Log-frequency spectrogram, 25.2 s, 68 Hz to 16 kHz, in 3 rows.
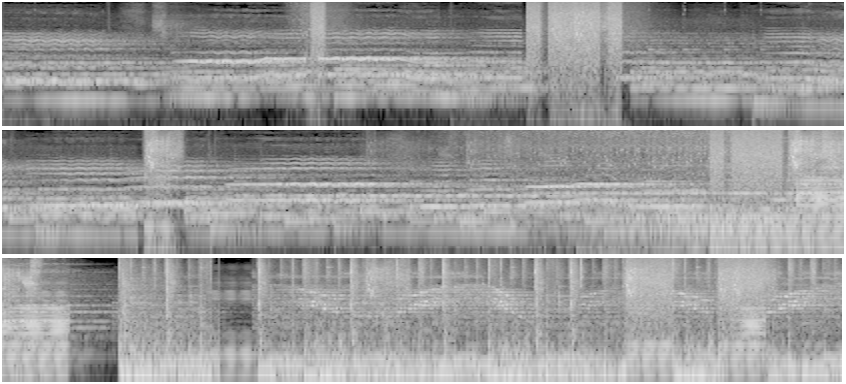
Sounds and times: Music: 0:00.0 - 0:25.2.

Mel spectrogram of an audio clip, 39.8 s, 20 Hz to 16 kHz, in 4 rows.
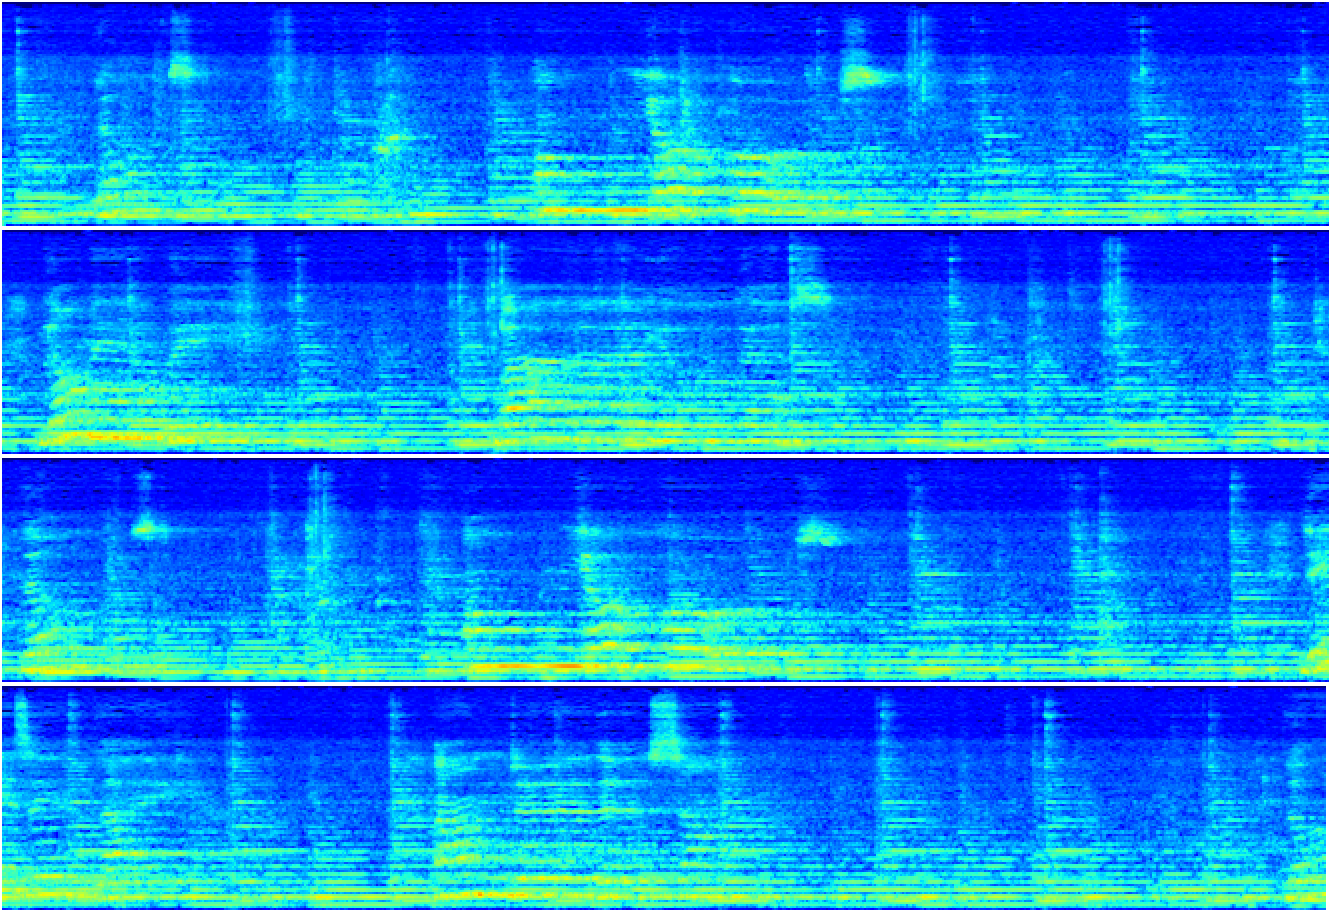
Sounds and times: Music: 0:00.0 - 0:39.7.

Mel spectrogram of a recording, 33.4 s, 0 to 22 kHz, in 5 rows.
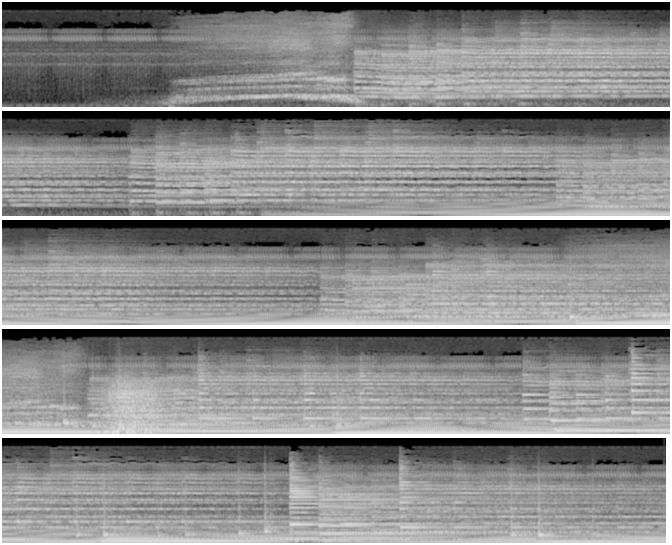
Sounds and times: Music: 0:03.6 - 0:33.3.

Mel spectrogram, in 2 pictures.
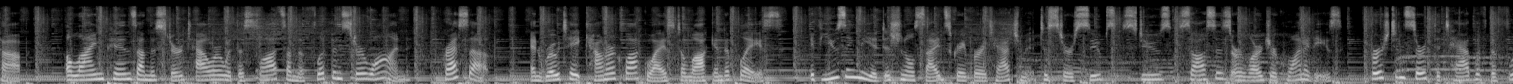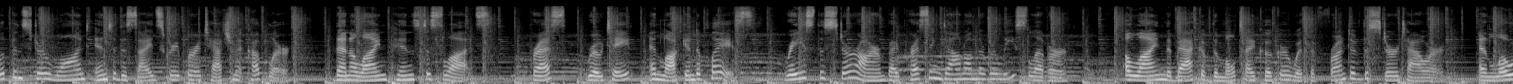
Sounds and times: Music: 0:00.0 - 0:30.2
Speech: 0:00.0 - 0:30.2.

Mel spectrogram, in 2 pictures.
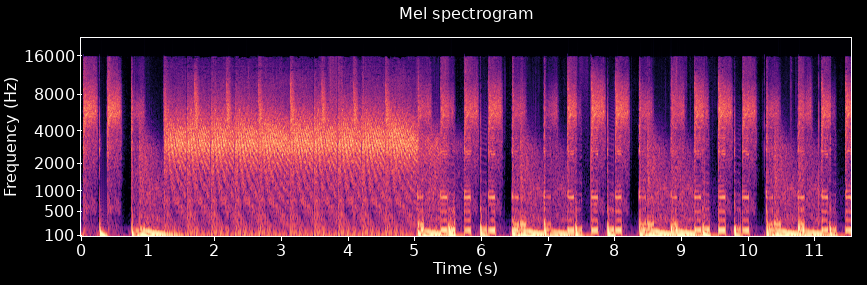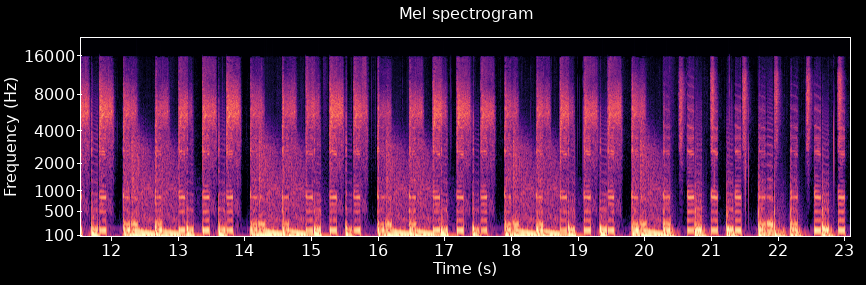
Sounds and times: House music: 0:00.0 - 0:23.0
Techno: 0:00.0 - 0:23.0.

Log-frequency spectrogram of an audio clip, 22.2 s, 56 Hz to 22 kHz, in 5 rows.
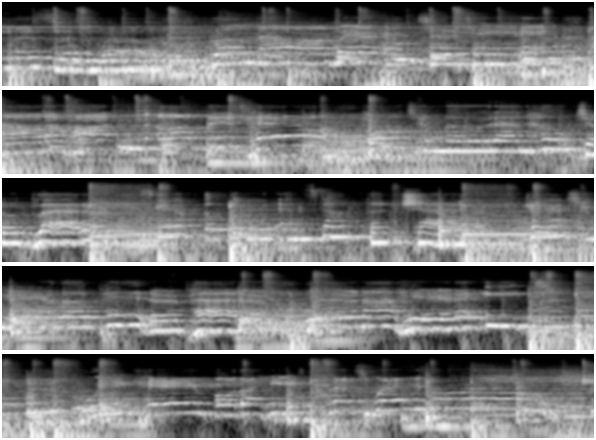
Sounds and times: Female singing: 0:00.0 - 0:17.6, 0:18.2 - 0:22.2
Music: 0:00.0 - 0:22.2.

